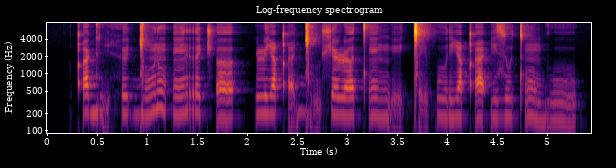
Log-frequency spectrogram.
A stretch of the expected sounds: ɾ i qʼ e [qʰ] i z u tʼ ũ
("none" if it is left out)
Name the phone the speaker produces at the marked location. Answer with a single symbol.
ʔ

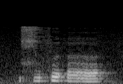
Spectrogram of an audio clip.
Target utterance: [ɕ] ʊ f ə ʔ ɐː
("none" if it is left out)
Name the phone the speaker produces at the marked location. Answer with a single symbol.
ɕ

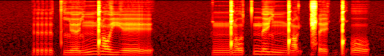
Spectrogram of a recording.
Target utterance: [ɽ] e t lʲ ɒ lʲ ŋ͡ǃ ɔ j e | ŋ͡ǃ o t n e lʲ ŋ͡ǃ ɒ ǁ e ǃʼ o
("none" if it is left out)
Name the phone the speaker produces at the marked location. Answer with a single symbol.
r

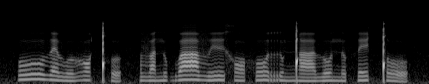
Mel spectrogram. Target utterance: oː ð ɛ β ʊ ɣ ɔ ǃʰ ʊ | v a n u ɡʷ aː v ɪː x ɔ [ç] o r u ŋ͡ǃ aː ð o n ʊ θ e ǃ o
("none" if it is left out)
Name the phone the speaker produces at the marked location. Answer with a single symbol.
x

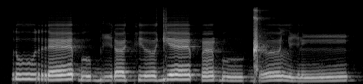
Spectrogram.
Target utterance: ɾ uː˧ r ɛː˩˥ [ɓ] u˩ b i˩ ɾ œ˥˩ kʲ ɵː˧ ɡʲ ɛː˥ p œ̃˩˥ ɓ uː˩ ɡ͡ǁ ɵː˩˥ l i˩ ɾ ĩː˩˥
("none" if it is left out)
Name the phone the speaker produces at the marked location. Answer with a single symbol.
ɓ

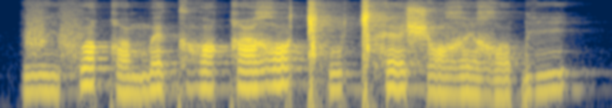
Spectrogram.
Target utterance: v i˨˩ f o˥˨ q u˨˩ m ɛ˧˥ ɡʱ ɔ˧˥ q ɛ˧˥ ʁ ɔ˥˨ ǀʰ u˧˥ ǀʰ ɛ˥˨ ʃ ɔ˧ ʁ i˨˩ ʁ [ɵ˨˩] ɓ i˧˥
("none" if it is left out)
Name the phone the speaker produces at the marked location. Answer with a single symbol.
o˨˩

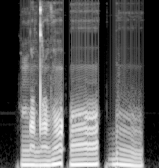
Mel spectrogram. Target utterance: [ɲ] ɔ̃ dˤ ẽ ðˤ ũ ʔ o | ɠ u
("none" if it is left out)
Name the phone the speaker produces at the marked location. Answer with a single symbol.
n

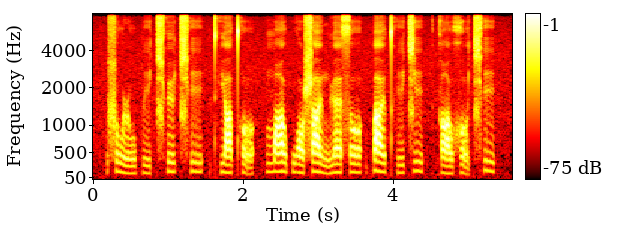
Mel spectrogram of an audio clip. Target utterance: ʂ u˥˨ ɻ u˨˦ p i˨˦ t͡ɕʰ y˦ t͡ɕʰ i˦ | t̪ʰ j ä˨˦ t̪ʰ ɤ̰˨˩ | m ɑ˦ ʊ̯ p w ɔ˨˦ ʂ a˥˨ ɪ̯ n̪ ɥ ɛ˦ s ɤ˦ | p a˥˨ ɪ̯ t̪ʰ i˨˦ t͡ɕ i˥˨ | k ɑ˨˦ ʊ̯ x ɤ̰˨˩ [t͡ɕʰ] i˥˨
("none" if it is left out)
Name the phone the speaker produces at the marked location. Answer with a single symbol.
t͡ɕʰ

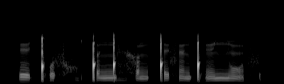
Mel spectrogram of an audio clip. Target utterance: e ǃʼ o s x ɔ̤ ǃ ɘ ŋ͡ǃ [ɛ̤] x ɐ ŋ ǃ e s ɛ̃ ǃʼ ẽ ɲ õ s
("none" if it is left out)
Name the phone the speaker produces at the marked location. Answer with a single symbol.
ɛ̤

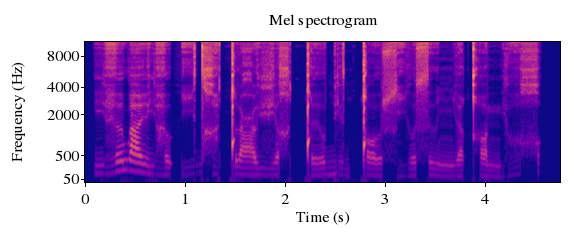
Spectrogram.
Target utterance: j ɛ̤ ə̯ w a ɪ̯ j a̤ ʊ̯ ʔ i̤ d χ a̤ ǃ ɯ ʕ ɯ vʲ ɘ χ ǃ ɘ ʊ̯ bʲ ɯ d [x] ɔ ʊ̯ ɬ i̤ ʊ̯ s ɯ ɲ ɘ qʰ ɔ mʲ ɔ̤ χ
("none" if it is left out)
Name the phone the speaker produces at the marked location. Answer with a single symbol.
ǃ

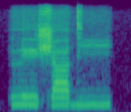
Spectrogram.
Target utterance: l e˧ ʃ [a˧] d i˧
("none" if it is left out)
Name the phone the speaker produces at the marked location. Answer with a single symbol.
a˧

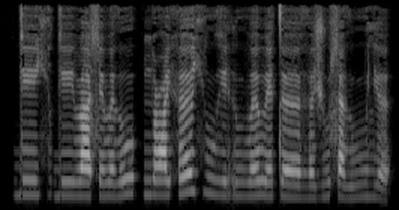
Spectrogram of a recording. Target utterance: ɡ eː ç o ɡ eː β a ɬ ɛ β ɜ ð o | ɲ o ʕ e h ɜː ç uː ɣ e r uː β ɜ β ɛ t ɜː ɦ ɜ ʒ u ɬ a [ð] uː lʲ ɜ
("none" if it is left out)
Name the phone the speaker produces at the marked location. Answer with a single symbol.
ð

